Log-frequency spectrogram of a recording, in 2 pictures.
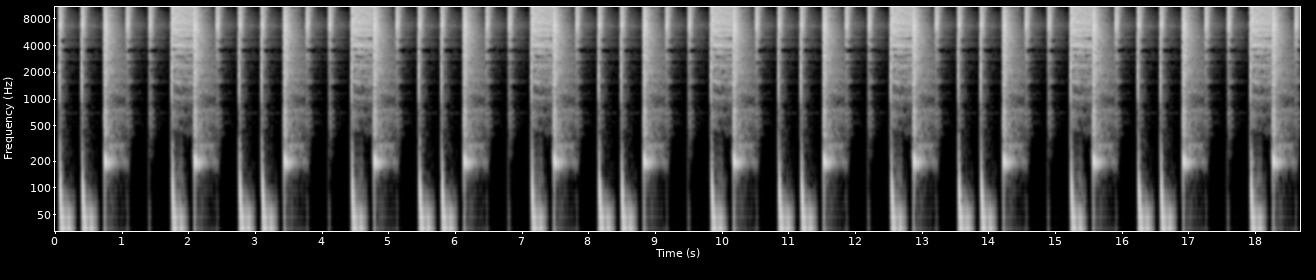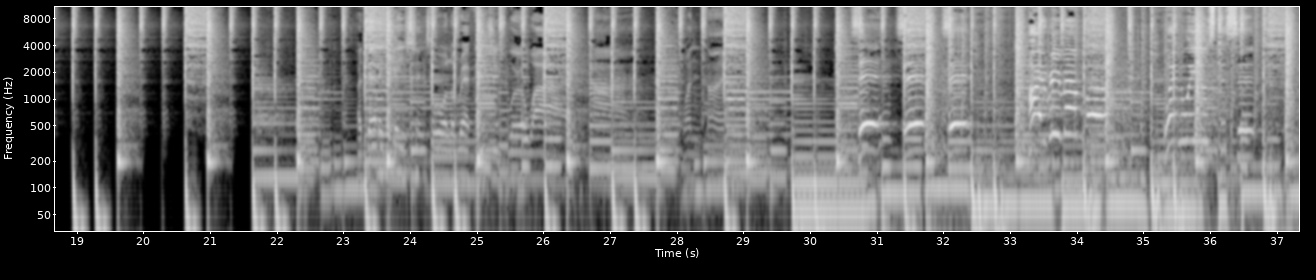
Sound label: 90s ReDrum; DJ Mhark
